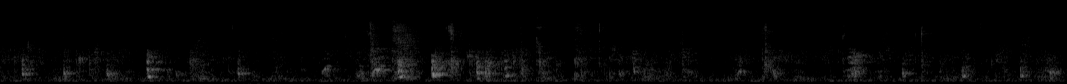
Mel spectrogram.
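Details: Seven newborn Labrador Retriever puppies, born May 24, 2021, lie with their mother Belle on a live puppy cam on June 3. Faint, short high whimpers and squeaks come through steady rustling and shuffling indoors.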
